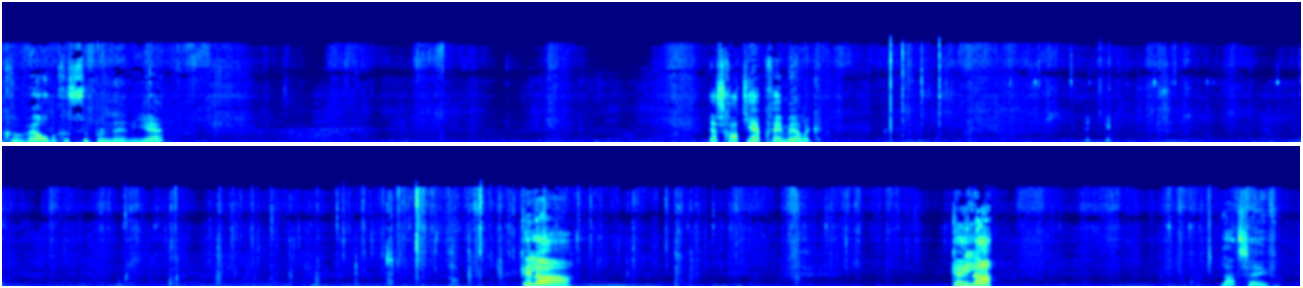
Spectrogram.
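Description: Rough collie puppies yelp shrilly while play-fighting.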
